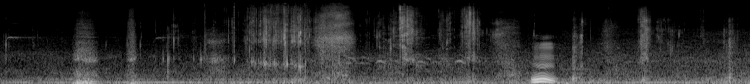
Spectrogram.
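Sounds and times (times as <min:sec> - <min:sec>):
crackling crunches and chewing of fried karaage chicken: 0:01.1 - 0:07.5
crunchy bite into freshly fried karaage chicken seasoned with soy and mirin: 0:01.6 - 0:05.0
speech: 0:05.3 - 0:05.8.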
